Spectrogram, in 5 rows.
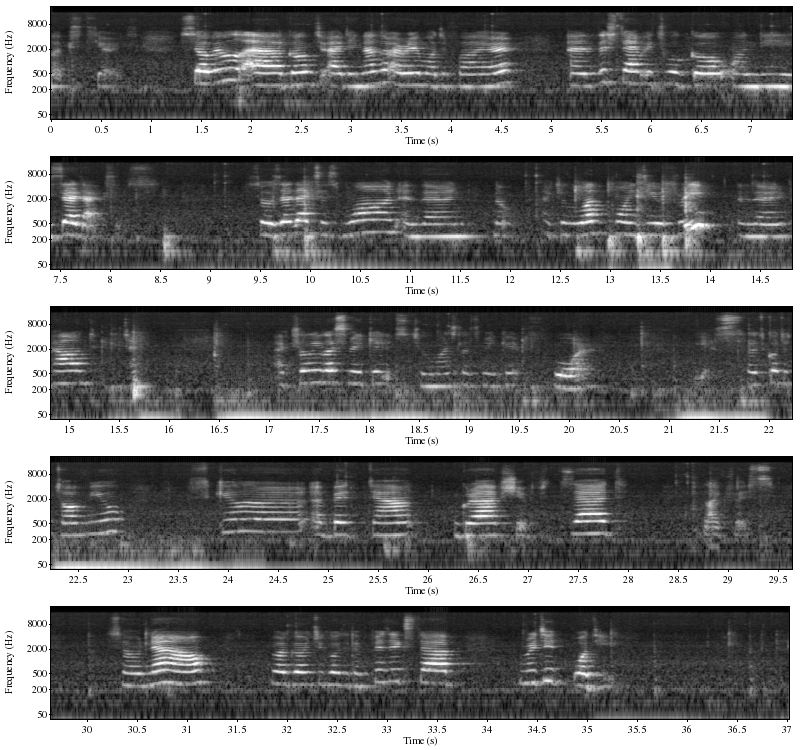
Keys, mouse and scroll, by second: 0.3-1.0 scroll up 2, 1.5-5.7 drag, 7.1-16.2 drag, 16.2 scroll down 2, 16.5-18.7 middle drag, 18.7-20.7 drag, 20.7-21.7 middle drag, 21.7 KP_7, 23.4 s, 25.6 g, 28.8-30.3 middle drag, 30.3 scroll up 1, 30.6-31.0 middle drag, 31.0-32.0 scroll up 1, 32.0 click, 34.3 click, 35.2-36.8 middle drag, 36.8 scroll up 1.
